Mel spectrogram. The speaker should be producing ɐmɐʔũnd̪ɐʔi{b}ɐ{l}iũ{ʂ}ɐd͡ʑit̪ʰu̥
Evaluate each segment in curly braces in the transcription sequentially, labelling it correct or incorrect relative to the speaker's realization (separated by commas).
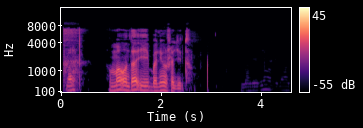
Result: correct, correct, correct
